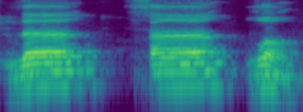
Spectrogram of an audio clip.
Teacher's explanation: zal sama dha, ujung lidahnya sama, menyentuh gigi seri atas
